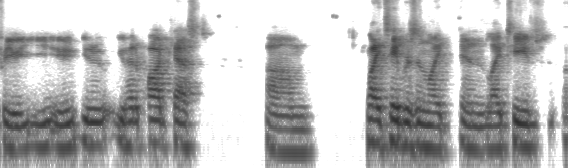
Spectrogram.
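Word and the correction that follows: leitmotifs: Lightmotifs. – Lightmotifs. Yeah, I knew I was saying it incorrectly.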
